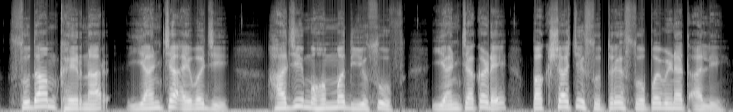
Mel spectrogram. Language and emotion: Marathi, neutral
